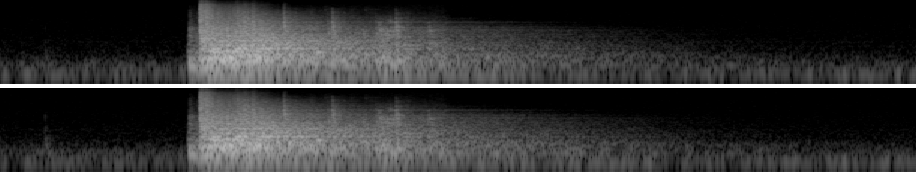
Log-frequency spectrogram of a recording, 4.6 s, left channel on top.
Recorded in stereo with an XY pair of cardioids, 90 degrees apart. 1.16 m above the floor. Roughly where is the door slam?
Ahead.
